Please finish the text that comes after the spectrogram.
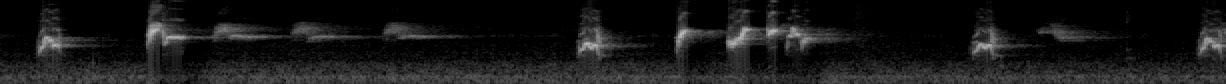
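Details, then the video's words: Clear, relaxed song of a red-whiskered bulbul: a chirp, a high note sliding into soft trailing warbles, a pause, then a rapid bright burst of four notes and scattered single chirps. "เสียงนกกรงหัวจุก ร้องสบายๆ เสียงชัด!!"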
